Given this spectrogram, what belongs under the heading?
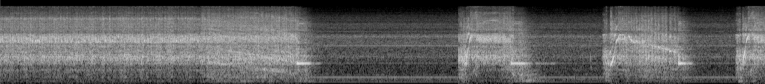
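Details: ZD Racing DBX-10 RC car under throttle bursts: harsh rapid ratcheting chatter over motor whine; drivetrain slipping, owner suspects the rear differential.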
